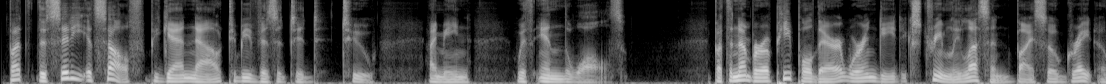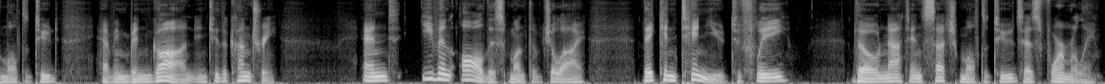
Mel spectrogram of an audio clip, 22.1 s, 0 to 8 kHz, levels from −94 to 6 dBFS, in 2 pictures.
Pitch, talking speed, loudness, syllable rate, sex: 110 Hz, 145 wpm, -20 LUFS, 4.9 syllables/s, male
